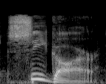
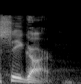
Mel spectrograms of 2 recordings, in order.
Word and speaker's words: segar: and it should be noted here that the proper Virginia pronunciation was cigar, spelt S-E-G-A-R, emphasis on the E, as in, "Orderly, hand me a cigar."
